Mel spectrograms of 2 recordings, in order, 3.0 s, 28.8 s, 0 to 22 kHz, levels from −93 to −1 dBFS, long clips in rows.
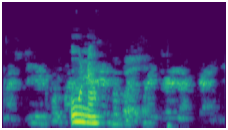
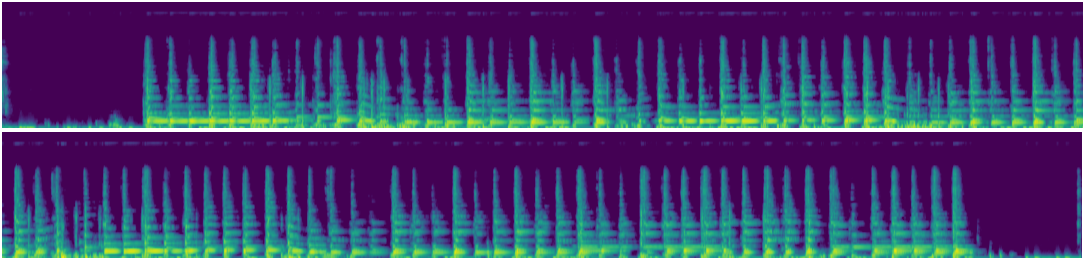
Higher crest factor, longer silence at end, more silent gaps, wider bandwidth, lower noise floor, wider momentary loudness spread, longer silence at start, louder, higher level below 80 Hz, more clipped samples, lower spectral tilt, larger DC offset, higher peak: about the same, 18 dB vs 18 dB; first, 0.2 s vs 0 s; neither; second, 5.4 kHz vs 6.6 kHz; about the same, -38 dBFS vs -39 dBFS; first, 24 LU vs 10 LU; about the same, 0.1 s vs 0 s; about the same, -18 LUFS vs -20 LUFS; second, -64 dBFS vs -28 dBFS; neither; about the same, -8.5 dB/octave vs -8 dB/octave; neither; second, -4 dBFS vs 0 dBFS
